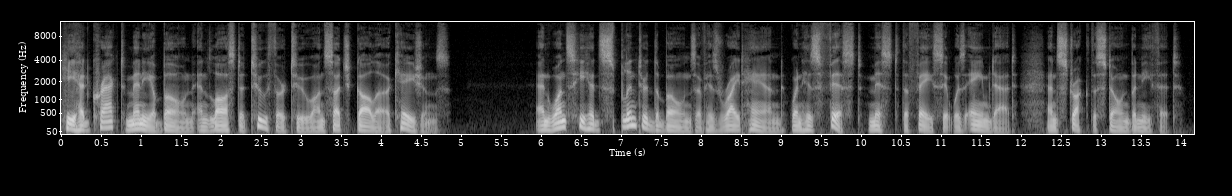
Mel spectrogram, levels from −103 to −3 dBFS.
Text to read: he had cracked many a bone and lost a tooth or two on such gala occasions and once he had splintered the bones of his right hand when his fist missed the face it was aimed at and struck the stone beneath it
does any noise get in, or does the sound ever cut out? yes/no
no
